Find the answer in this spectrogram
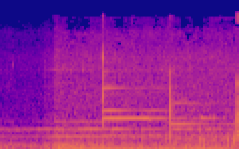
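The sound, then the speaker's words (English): Rain falls on a rooftop in Nagasaki under a grey sky. It makes a soft, steady hiss that swells slightly after a brief quieter start and then continues evenly and faintly. “A man walks along a rainy rooftop.”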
